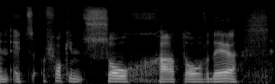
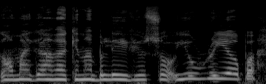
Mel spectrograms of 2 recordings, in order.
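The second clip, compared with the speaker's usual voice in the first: much higher, mock-gushing boyfriend; gushing excitement; 10 semitones higher than usual. A man meeting his online girlfriend at last, mock-gushing. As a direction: imitate him gushing in a high voice.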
